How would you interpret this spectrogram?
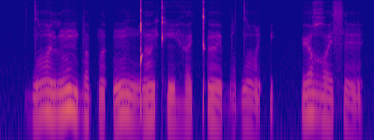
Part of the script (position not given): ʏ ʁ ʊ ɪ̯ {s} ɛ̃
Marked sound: correct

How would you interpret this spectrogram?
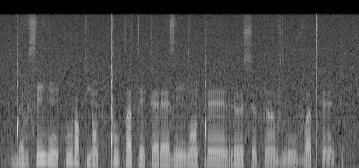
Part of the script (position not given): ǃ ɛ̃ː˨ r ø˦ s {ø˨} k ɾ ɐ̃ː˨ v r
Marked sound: correct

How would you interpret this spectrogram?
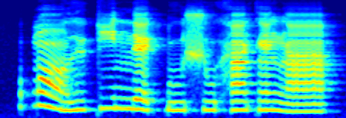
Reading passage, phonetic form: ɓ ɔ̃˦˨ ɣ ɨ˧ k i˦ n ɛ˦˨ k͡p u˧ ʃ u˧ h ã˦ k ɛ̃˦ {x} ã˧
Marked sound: incorrect: ŋ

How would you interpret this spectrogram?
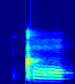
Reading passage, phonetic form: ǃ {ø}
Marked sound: incorrect: ɛ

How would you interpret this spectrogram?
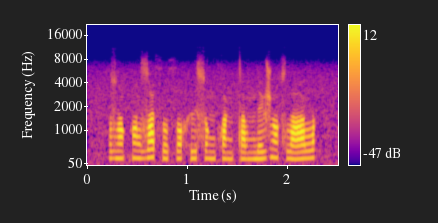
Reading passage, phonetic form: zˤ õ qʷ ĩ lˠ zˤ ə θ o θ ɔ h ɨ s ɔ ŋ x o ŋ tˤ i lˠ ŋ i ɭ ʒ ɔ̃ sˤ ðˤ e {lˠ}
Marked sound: correct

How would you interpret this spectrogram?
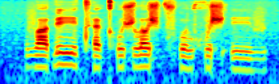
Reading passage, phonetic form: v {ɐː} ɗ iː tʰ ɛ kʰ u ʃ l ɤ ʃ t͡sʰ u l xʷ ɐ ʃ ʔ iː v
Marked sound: correct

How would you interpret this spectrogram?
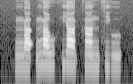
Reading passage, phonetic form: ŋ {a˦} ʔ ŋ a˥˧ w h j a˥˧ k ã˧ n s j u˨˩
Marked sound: incorrect: a˨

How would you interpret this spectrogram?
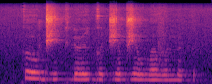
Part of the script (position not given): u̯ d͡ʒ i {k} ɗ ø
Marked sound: correct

